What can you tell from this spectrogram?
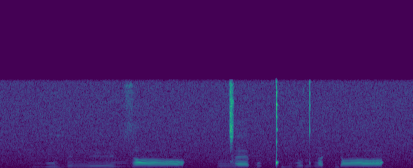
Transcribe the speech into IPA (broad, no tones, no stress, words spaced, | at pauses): vujø ŋøːvzɑː | ŋ͡ǀæɓo ǃiðodŋɑʃjɑː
